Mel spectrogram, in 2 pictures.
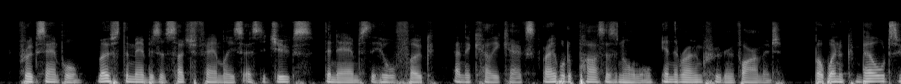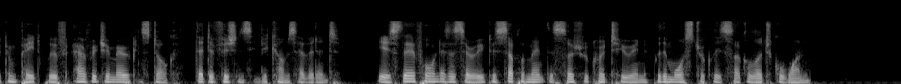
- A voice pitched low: Yes, low, 110 Hz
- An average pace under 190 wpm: No, average, 195 wpm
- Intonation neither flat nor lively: Yes, average, 3.5 semitones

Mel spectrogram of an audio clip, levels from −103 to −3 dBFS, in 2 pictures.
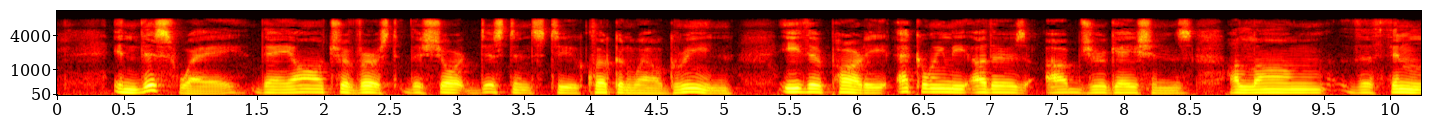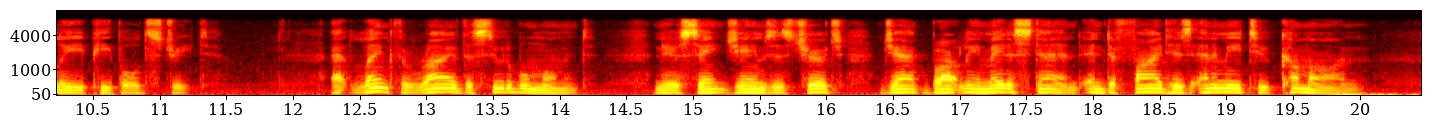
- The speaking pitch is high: No, low, 120 Hz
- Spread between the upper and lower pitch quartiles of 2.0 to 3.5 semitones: Yes, average, 3.2 semitones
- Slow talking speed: Yes, slow, 130 wpm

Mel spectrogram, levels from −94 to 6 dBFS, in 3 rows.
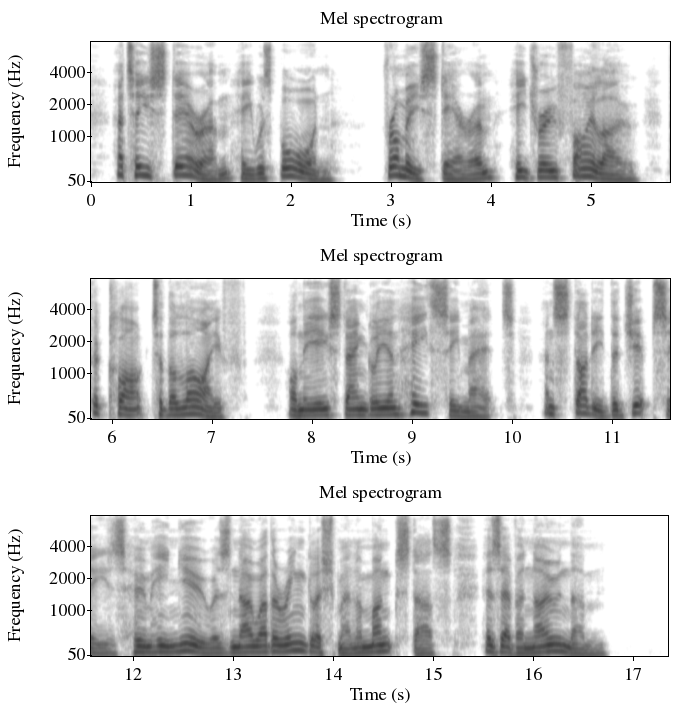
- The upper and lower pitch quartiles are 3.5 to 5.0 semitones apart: No, wide, 5.4 semitones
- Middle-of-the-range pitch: No, low, 120 Hz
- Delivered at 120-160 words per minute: Yes, average, 140 wpm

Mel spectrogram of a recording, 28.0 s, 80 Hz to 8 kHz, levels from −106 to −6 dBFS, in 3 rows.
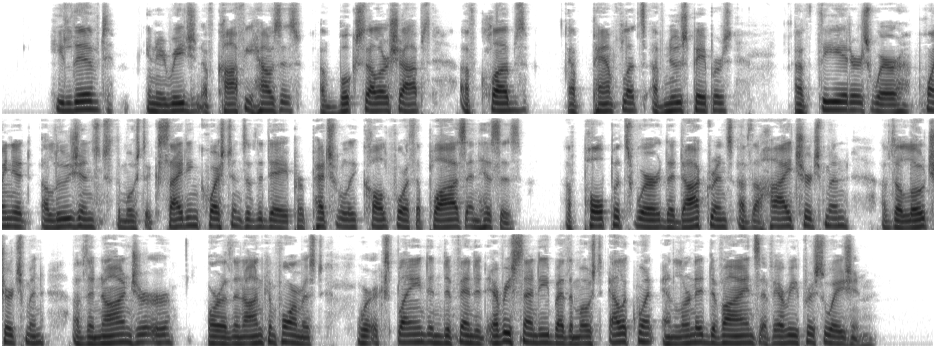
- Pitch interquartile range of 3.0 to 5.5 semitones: No, narrow, 2.4 semitones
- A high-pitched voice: No, medium, 140 Hz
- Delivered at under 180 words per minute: Yes, average, 150 wpm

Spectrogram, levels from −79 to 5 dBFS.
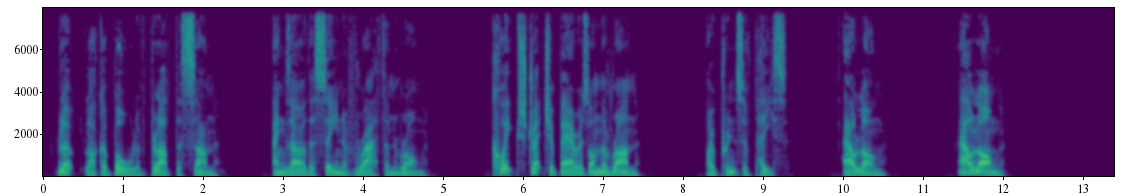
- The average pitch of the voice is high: No, low, 110 Hz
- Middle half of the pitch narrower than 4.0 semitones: No, average, 4.5 semitones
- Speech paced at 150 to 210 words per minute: No, slow, 135 wpm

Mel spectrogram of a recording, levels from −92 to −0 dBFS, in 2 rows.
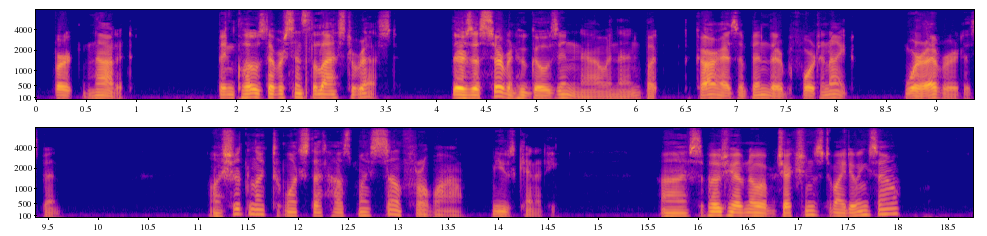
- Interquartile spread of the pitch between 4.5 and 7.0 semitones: Yes, average, 5.1 semitones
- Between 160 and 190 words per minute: Yes, average, 175 wpm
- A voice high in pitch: No, low, 105 Hz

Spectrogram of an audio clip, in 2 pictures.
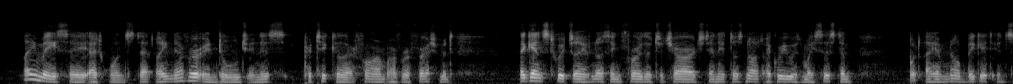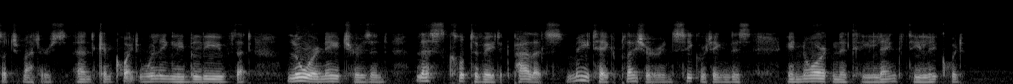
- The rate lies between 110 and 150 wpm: No, average, 180 wpm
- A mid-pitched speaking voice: No, low, 120 Hz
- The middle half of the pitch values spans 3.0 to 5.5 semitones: No, narrow, 2.4 semitones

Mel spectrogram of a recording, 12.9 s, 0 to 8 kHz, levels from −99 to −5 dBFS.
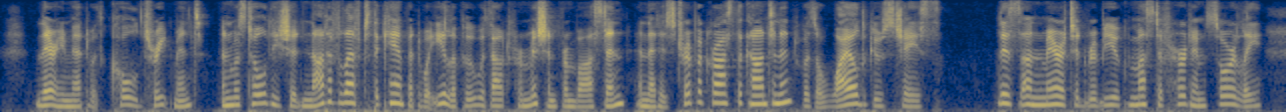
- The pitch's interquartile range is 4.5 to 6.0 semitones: Yes, average, 5.3 semitones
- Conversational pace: No, fast, 210 wpm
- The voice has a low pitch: No, high, 195 Hz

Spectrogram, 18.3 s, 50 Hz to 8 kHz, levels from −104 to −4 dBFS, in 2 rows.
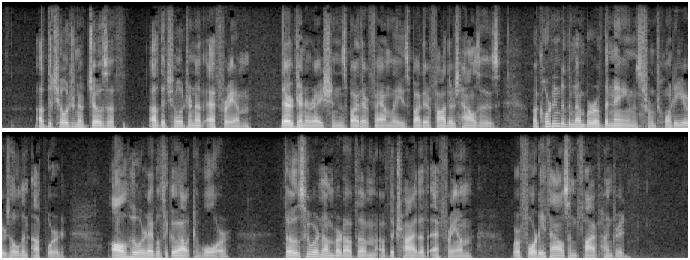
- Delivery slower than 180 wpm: No, average, 195 wpm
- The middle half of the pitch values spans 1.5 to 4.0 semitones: Yes, average, 2.7 semitones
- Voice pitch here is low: Yes, low, 115 Hz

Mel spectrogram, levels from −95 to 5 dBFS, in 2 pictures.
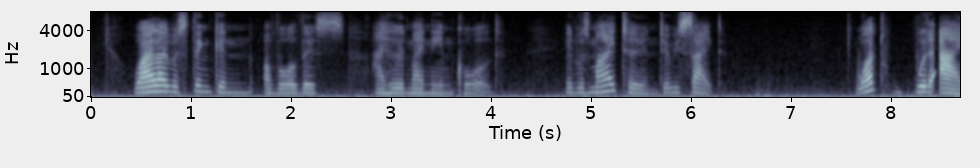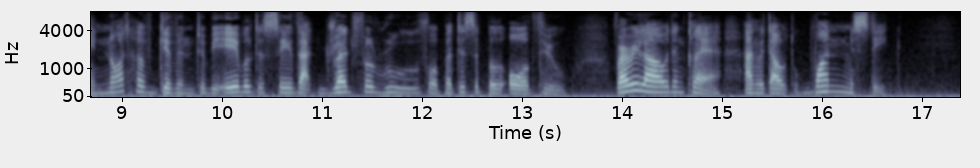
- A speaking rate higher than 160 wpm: No, average, 155 wpm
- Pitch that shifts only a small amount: No, average, 3.4 semitones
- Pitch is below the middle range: No, medium, 165 Hz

